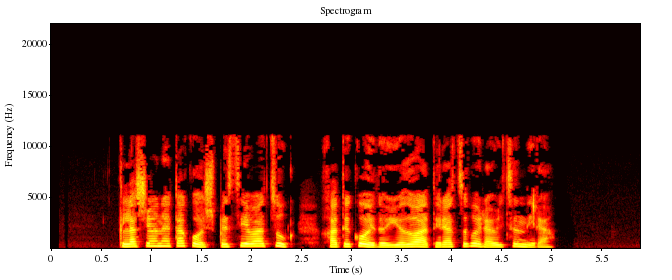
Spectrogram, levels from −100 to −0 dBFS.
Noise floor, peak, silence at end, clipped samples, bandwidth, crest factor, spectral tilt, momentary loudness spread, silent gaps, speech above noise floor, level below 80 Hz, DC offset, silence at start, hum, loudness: -79 dBFS; -4 dBFS; 0.9 s; under 0.1%; 11.5 kHz; 18 dB; -4.5 dB/octave; 9 LU; none; 59 dB; -72 dBFS; under 0.1%; 0.7 s; none; -21 LUFS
